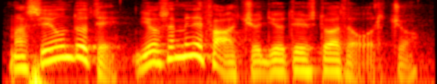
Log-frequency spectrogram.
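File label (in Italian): "di osa", dialettale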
